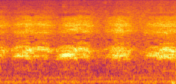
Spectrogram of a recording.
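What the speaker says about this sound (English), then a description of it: "See, there's just a few birds passing now" Crows cawing outdoors as a few birds pass overhead, a repeated rhythmic caw of roughly four calls over steady background noise.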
